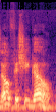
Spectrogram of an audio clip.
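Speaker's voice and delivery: high, bright modelling voice; gentle sing-song to a toddler; parentese recast. Shown as a demonstration. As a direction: say it cheerfully for the child. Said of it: "I might recast that as".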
